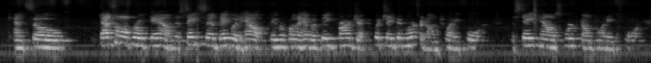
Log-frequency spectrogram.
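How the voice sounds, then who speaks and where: A woman speaks at a fairly quick pace with an American accent, her pitch fairly high and her intonation fairly even. Noticeable background noise runs under her voice. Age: 80s+. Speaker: resident speaking at public meeting. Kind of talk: public comment. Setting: city meeting.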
